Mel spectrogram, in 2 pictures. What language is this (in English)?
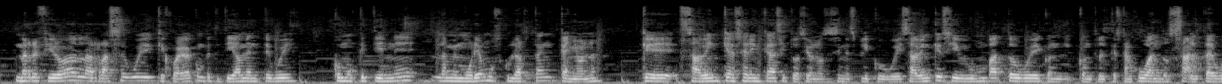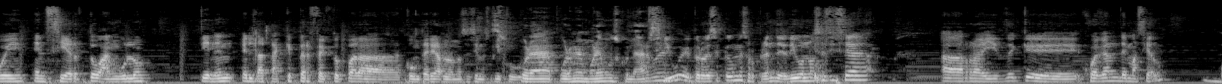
Spanish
